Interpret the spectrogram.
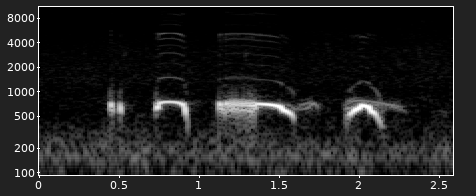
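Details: Decoy dove luring wild doves during ground trapping: two brief pips, then full coos, one long and sliding downward, ending on a strong arched note.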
